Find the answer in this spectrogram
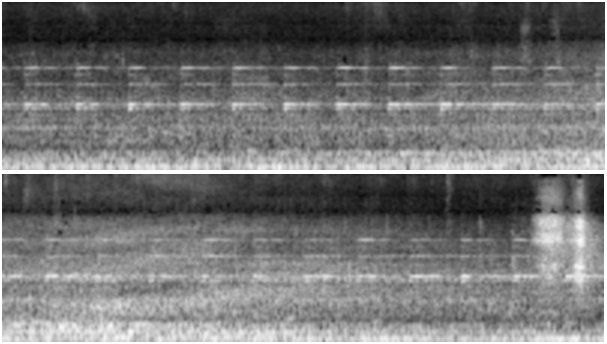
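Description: Narrow-gauge diesel train approaching slowly: a low engine rumble that swells about halfway through, under a bell ringing steadily about twice a second. A brief sharp sound near the end.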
